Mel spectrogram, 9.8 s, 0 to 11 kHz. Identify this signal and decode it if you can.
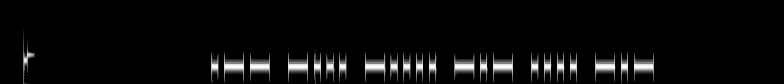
Morse code, heard as a keyed tone, about 15 wpm, 700 Hz. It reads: WB6KHK
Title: USA Call Signs - 6 Characters - Repeated 3x - 15wpm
